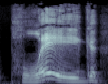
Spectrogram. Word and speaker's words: plague: a short e dens plague has a special pronunciation there's no u e sound at the end and then trading bias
